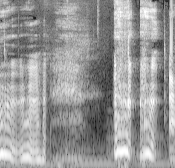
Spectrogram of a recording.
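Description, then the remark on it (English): Someone clears their throat loudly and very close to the microphone: a few gravelly, voiced rasps separated by a breathy, hissing scrape, with no talking. “Don't clear your throat right into the microphone.”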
